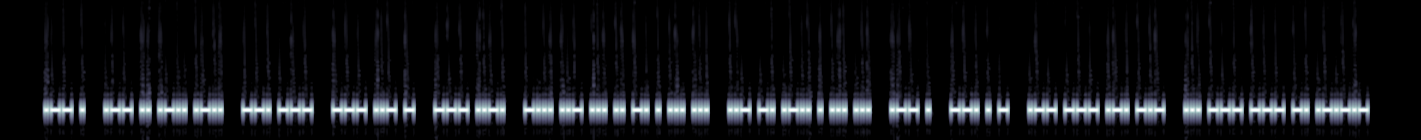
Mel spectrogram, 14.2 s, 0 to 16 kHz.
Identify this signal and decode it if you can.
Morse code, heard as a keyed tone, about 40 wpm, 690 Hz. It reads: WE WILL GO OUT OF BUSINESS UNLESS WE GET WORK SOON.
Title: Sentences from Top 1000 Words - Review Part 6 - 40wpm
